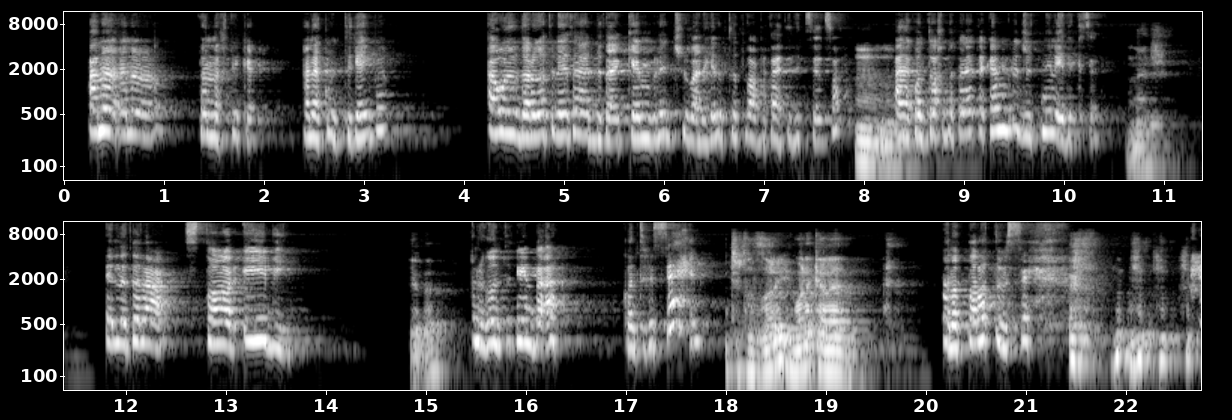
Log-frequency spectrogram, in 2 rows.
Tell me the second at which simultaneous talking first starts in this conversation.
none

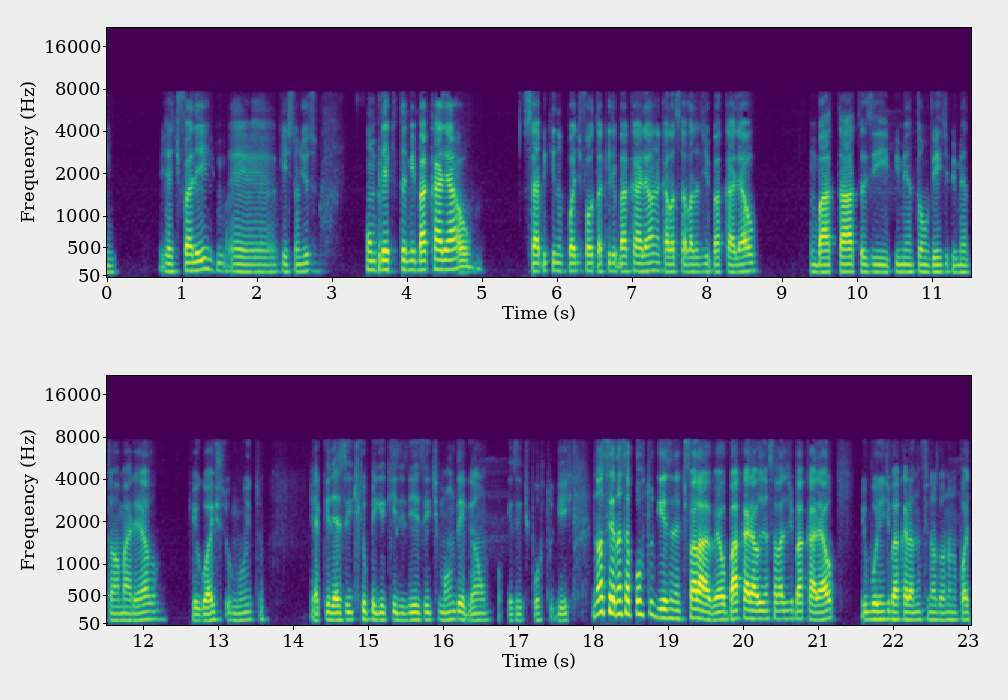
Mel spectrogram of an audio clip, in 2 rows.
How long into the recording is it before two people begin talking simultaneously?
none

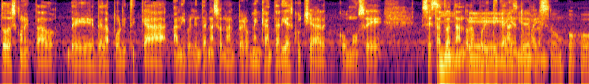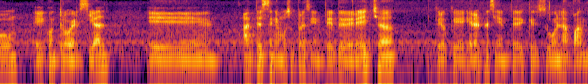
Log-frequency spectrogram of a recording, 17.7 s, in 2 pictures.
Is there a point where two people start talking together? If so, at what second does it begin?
6.5 s

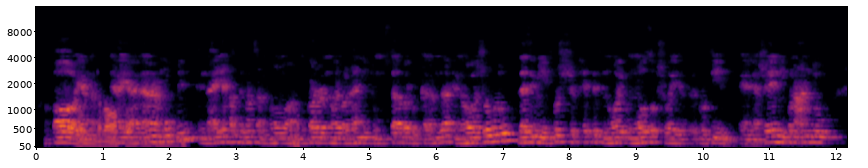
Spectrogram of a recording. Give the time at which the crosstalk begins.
0.6 s

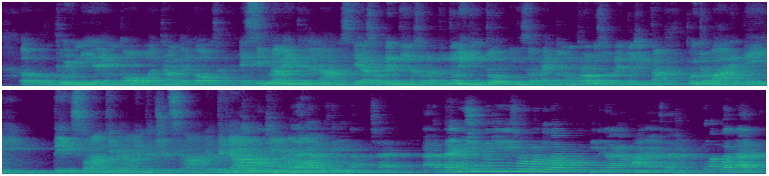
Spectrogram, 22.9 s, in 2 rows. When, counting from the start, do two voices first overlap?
15.0 s

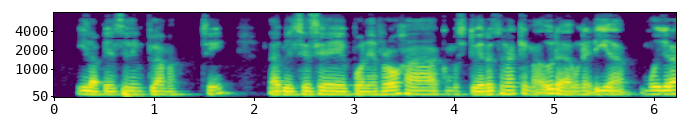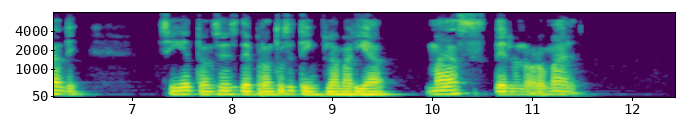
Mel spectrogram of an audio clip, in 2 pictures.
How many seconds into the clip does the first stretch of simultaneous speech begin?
none

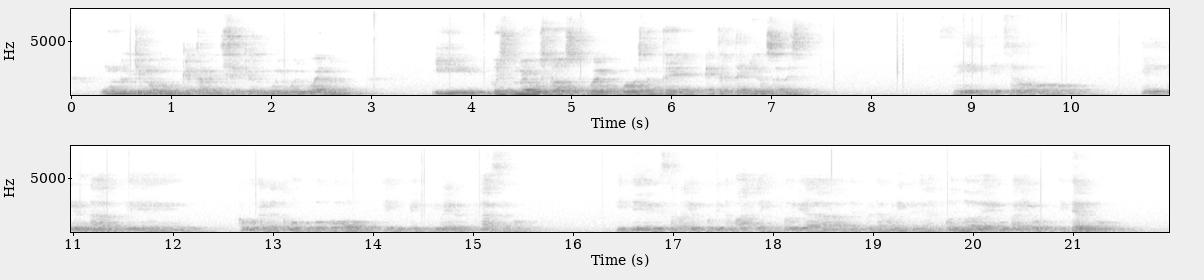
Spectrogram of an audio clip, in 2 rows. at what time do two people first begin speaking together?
none

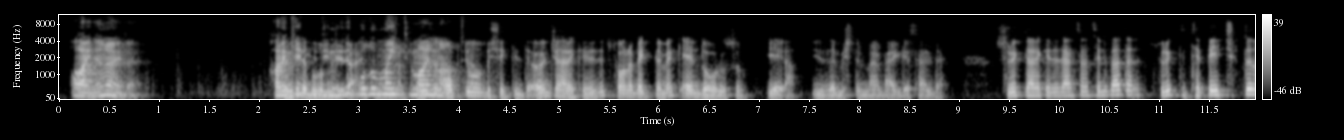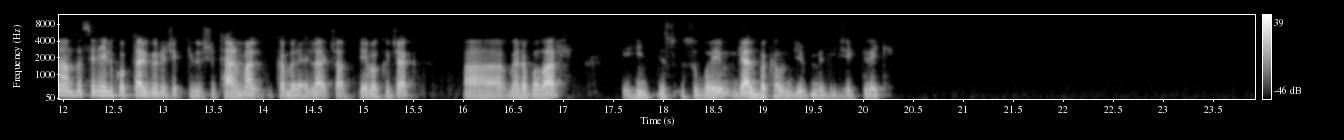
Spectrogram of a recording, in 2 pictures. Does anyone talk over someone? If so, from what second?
2.2 s

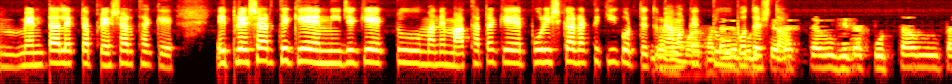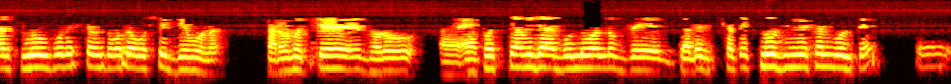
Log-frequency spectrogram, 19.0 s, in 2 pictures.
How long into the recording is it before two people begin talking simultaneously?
6.5 s

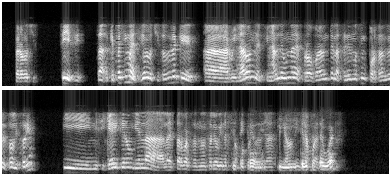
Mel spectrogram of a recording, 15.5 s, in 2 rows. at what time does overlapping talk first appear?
12.3 s

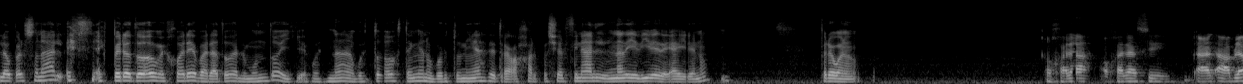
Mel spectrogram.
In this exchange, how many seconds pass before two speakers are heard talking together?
none

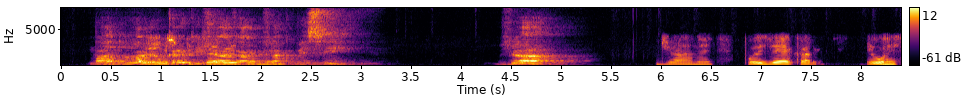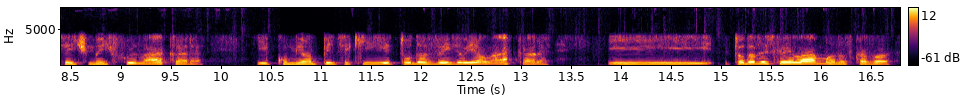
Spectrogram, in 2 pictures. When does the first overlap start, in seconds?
0.8 s

